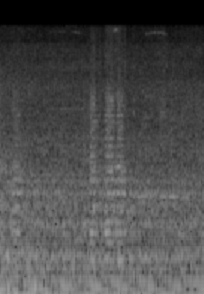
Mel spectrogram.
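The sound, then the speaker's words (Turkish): A car horn sounds over steady, dense traffic rumble, with engines idling and the honking standing out clearly against the continuous road noise. “Ah, oh, trafik berbat ya.”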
